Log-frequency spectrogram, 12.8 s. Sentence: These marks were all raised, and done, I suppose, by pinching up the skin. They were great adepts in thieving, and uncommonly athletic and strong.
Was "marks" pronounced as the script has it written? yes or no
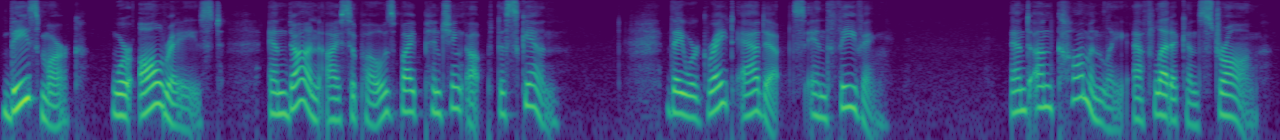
no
